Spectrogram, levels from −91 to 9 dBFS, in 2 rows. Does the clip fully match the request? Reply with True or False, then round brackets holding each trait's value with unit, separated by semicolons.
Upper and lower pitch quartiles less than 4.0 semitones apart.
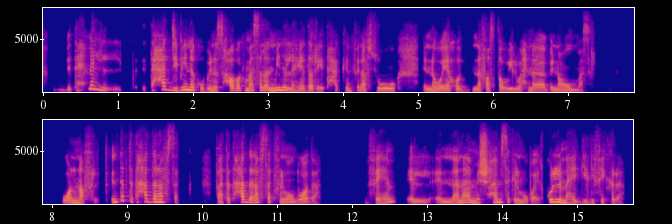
False (4.3 semitones)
